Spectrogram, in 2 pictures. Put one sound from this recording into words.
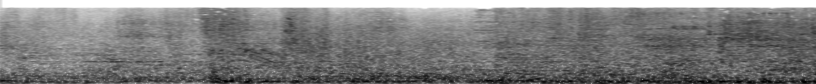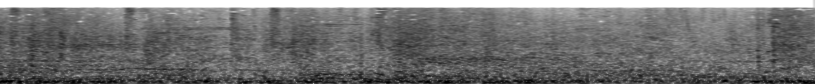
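Magic blasts whoosh and crackle in a busy fight.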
